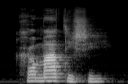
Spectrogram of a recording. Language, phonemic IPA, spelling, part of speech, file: Dutch, /ɣrɑˈmatisi/, grammatici, noun, Nl-grammatici.ogg
- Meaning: plural of grammaticus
